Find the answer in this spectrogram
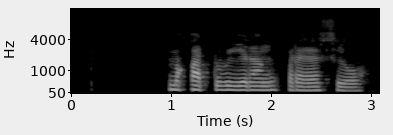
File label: Tagalog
